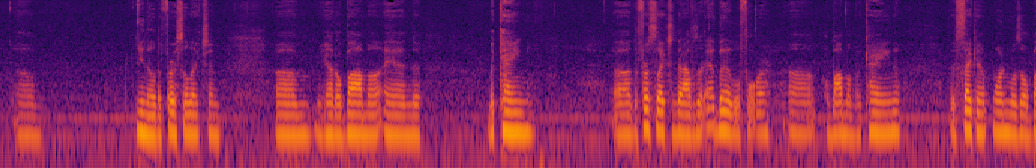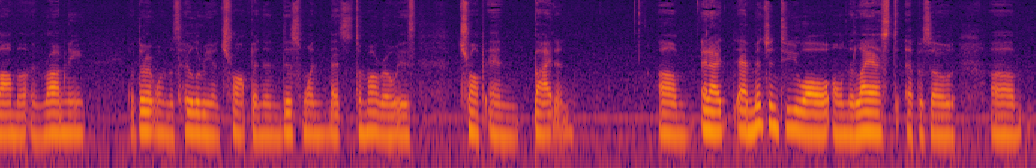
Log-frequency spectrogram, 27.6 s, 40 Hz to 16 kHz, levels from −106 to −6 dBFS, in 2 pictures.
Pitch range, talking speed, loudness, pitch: 125-145 Hz, 130 wpm, -37 LUFS, 135 Hz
